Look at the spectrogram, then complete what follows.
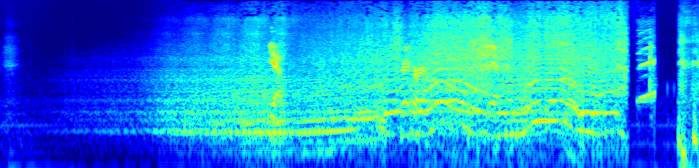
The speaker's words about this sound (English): his soundtrack is just this fucking crazy wall of noise that I love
